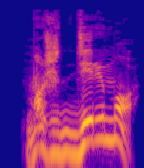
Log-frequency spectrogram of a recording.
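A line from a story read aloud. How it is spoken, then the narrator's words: Angry curt remark. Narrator (Russian): зло бросил Ларри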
